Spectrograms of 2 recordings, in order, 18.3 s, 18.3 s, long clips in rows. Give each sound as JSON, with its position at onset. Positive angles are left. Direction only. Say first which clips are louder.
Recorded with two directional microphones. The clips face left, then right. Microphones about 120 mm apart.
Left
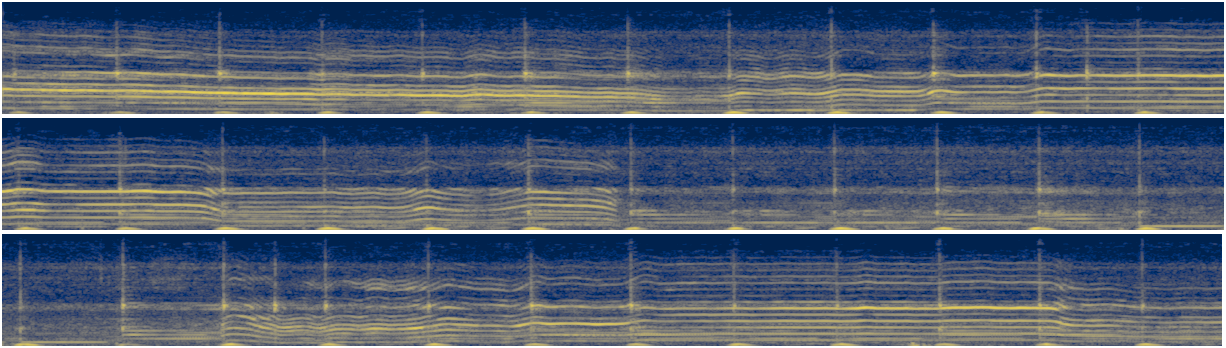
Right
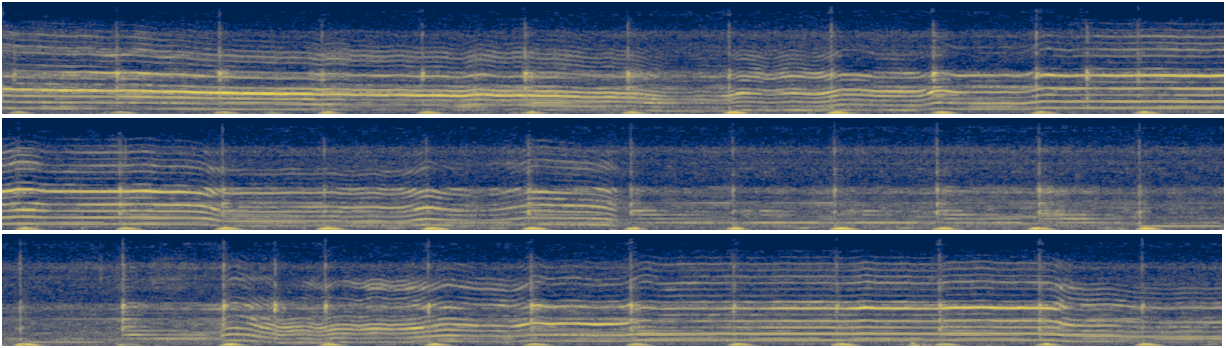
{"t": 0.1, "sound": "a sound", "louder": "even", "side_deg": -15}
{"t": 4.2, "sound": "carnatic music", "louder": "left 1 dB", "side_deg": -15}
{"t": 5.7, "sound": "music", "louder": "even", "side_deg": -20}
{"t": 8.8, "sound": "music", "louder": "right 2 dB", "side_deg": -15}
{"t": 14.3, "sound": "a sound", "louder": "right 1 dB", "side_deg": -20}
{"t": 15.0, "sound": "music", "louder": "even", "side_deg": -15}
{"t": 15.4, "sound": "shofar", "louder": "right 3 dB", "side_deg": -20}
